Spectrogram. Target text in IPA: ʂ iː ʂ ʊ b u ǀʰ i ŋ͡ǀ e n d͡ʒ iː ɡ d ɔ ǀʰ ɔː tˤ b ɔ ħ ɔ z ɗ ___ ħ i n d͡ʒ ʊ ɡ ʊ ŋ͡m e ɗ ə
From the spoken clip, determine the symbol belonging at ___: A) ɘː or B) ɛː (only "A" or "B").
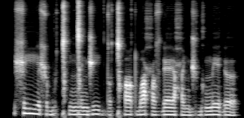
B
